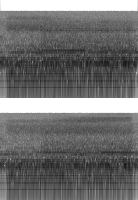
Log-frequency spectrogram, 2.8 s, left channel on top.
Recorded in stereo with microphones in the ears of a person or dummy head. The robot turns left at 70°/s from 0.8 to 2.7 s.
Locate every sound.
0.1 s ticking: 5° left; by 2.7 s 125° right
